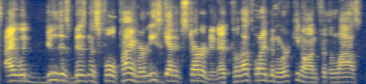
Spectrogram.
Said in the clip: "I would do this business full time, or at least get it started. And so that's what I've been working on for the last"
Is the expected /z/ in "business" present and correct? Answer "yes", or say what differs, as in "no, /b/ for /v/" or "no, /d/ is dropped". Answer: yes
